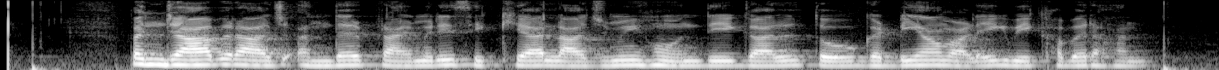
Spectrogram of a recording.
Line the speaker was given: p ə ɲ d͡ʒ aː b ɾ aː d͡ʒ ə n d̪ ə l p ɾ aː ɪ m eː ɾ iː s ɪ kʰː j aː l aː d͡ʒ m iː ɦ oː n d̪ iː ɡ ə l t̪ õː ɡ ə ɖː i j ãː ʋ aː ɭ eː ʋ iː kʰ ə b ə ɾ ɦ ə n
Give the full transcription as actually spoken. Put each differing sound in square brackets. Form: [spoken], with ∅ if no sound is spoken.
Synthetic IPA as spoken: p ə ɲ d͡ʒ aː b ɾ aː d͡ʒ ə n d̪ ə [ɾ] p ɾ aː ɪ m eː ɾ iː s ɪ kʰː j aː l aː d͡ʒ m iː ɦ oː n d̪ iː ɡ ə l t̪ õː ɡ ə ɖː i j ãː ʋ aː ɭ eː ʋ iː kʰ ə b ə ɾ ɦ ə n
